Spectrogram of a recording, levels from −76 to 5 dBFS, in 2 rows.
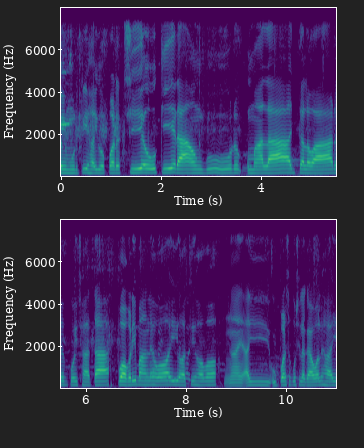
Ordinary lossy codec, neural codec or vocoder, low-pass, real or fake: none; none; 7.2 kHz; real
